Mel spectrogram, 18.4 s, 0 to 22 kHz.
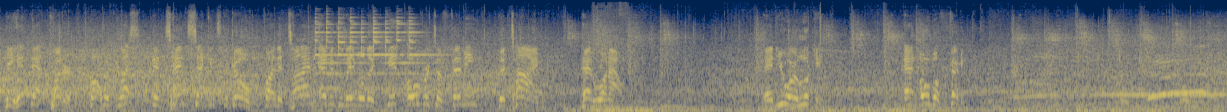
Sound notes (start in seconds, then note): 4.6 bell rings; 11.0 crowd cheers; 16.3 upbeat music continues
